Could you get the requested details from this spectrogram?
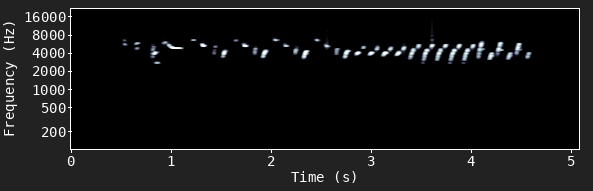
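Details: Moroccan goldfinch singing the widani composition, recorded 2019: scattered high chirps build into a fast, dense, rhythmic twitter of about two to three notes per second and more, ending abruptly.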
